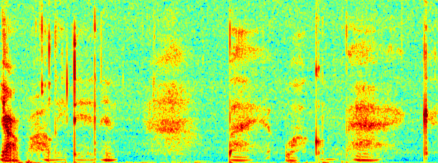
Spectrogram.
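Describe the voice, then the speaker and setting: A woman whispers at a fairly slow pace. There is noticeable noise behind her. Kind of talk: book review, talking to camera. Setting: ASMR video. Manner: soft-spoken, whispered.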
